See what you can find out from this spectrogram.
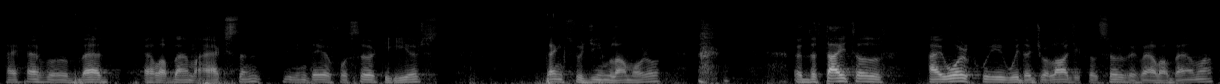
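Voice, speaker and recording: A man's voice: lowish voice, measured pace, warm tone. A man from Romania with a Romanian accent, giving a conference presentation in careful, slightly broken English. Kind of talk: academic conference talk.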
